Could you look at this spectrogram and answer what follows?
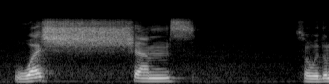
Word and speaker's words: والشمس: So it takes longer time to pronounce. So we say washams.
